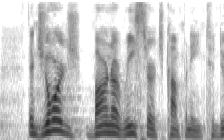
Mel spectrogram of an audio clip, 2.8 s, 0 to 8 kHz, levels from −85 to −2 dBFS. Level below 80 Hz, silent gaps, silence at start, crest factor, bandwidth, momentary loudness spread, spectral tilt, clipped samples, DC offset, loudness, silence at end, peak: -58 dBFS; none; 0.35 s; 18 dB; 7.6 kHz; 14 LU; -6.5 dB/octave; under 0.1%; under 0.1%; -26 LUFS; 0 s; -8 dBFS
